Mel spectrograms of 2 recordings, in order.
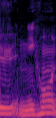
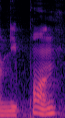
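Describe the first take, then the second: First: The middle consonant is a soft h sound. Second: The middle consonant is a held, strong p sound. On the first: "which can be pronounced as either Nihon" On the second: "or Nippon"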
